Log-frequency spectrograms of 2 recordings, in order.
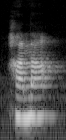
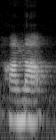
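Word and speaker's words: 花: as a kid so both nose and flower on its own it's pronounced exactly the same okay hana Hana hana.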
